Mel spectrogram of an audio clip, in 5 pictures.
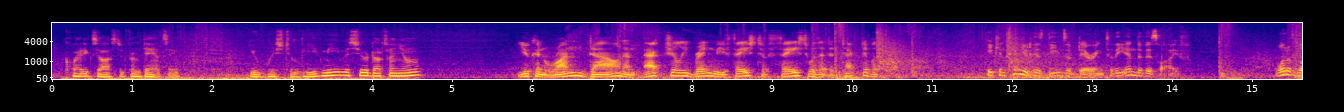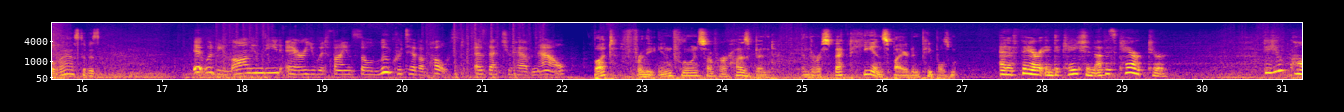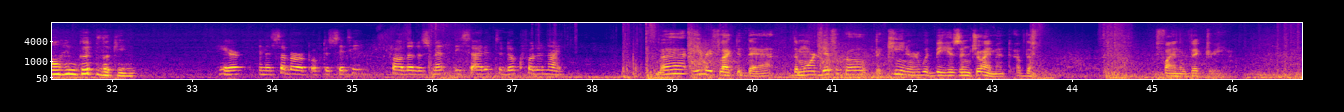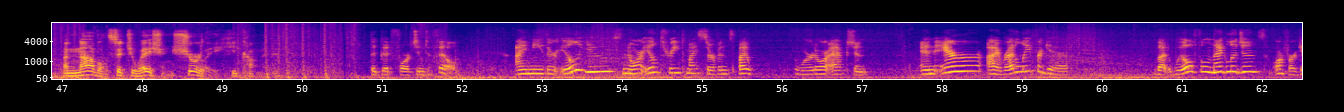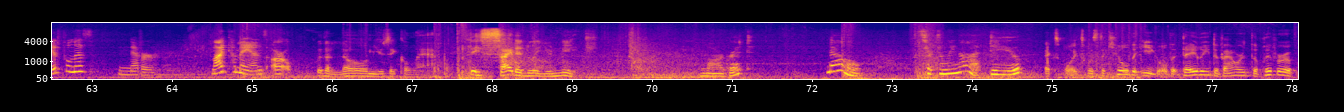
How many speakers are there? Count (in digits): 8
